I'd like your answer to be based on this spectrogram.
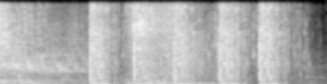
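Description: Heavy spiritual-energy explosions from an animated fantasy series blast against a giant blood rat, as four or five loud booming bursts with crashing, shattering tails arrive in quick succession, without any voices.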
